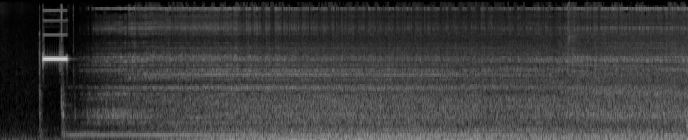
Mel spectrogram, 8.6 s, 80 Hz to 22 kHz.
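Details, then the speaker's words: Frigidaire LAD254NTL automatic dehumidifier, about a decade old, just cleaned with coils sprayed and reassembled. At power-on a short beep, then a smooth swelling fan hum and steady airflow with no rattle or squeal. Fan motor healthy, compressor not yet started. "that fan motor sounds really great now we just have to wait for the compressor to"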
